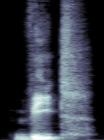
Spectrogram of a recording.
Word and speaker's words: Vite: I should have known that because I know a little bit of French, but for whatever reason I had always pronounced it vite when I first saw it.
